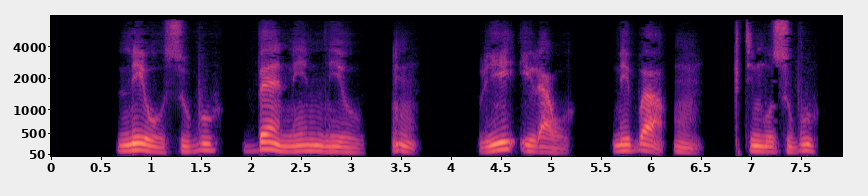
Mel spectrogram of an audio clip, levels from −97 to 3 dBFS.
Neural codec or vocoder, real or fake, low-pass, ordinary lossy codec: codec, 16 kHz, 0.7 kbps, FocalCodec; fake; 7.2 kHz; MP3, 32 kbps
